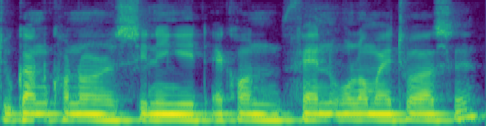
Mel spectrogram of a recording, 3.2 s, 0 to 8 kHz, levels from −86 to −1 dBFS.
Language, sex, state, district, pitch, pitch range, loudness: Assamese, male, Assam, Sonitpur, 105 Hz, 100-105 Hz, -13 LUFS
